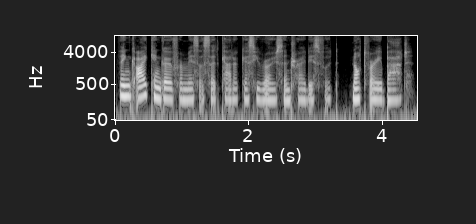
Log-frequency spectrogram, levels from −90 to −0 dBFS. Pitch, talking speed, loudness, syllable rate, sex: 190 Hz, 240 wpm, -22 LUFS, 4.9 syllables/s, female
